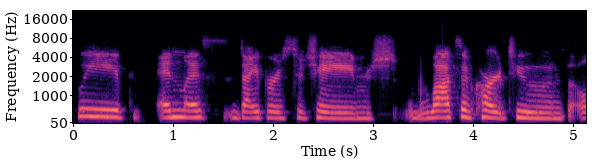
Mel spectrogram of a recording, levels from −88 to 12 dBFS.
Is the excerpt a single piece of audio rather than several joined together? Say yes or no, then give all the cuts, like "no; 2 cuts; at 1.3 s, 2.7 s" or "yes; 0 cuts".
yes; 0 cuts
